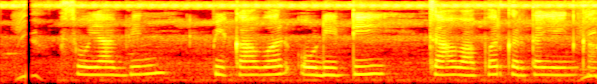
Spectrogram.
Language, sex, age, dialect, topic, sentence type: Marathi, female, 18-24, Varhadi, agriculture, question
